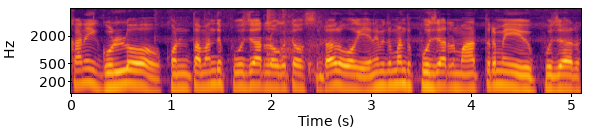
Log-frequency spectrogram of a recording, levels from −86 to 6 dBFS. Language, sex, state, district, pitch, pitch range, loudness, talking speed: Telugu, male, Andhra Pradesh, Anantapur, 160 Hz, 150-170 Hz, -14 LUFS, 155 wpm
